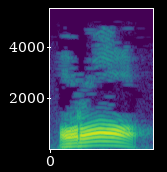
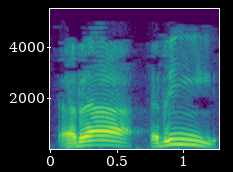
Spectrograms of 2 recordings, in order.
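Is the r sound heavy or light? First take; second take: heavy; light. First: The r sound is heavy and full. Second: The r sound is light and thin. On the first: "الراء مفخمة" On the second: "هذه مرققة"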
